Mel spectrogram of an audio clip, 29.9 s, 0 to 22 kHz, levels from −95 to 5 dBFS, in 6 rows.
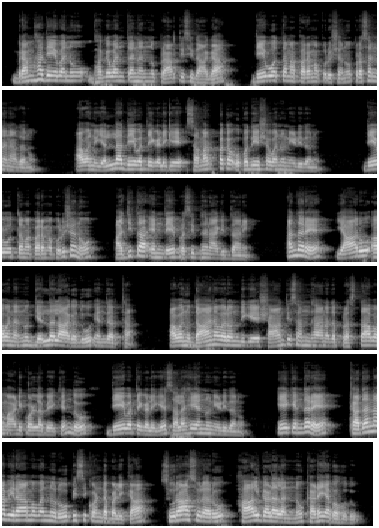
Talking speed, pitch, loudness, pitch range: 80 wpm, 165 Hz, -20 LUFS, 145-185 Hz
